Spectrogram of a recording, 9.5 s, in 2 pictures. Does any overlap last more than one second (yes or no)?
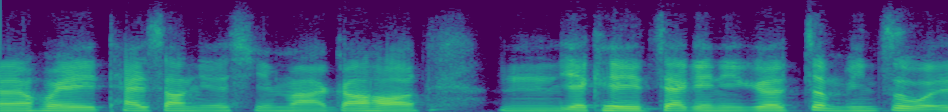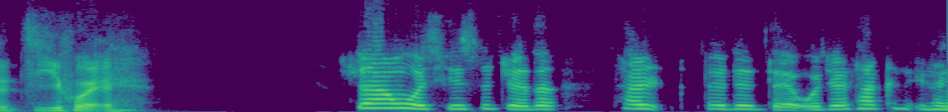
no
